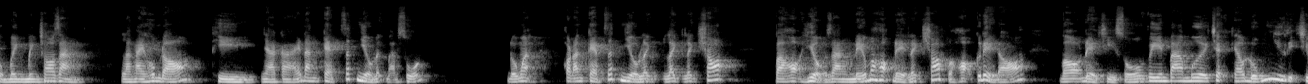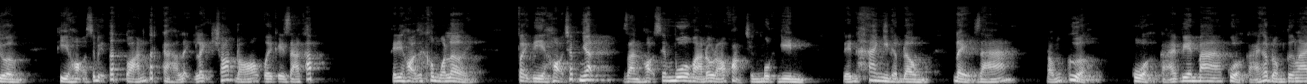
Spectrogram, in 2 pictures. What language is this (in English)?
Vietnamese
